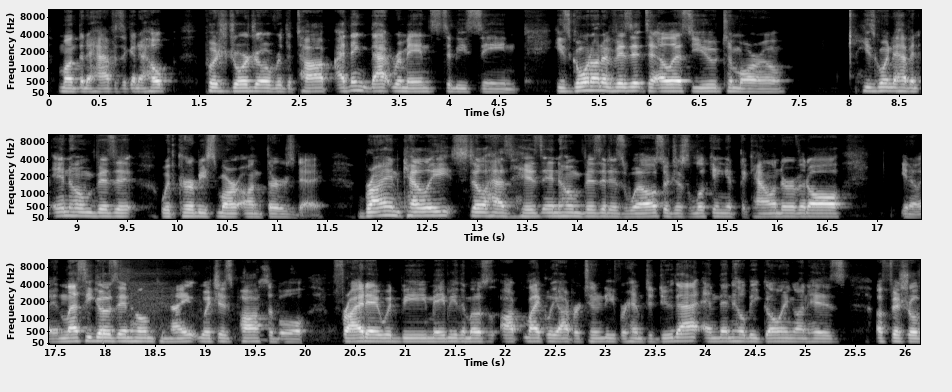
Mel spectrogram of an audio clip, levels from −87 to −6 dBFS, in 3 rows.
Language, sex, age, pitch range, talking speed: English, male, 20-39, 120-135 Hz, 210 wpm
